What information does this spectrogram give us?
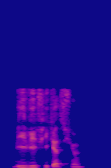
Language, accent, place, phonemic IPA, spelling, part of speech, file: French, France, Lyon, /vi.vi.fi.ka.sjɔ̃/, vivification, noun, LL-Q150 (fra)-vivification.wav
- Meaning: vivification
